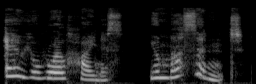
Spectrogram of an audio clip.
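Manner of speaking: high, breathy swooning sigh; sighing young lady. Acted. The girl swoons at Colin the prince in a high, sighing voice. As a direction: swoon over him, pitched high. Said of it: "clasped her hands together and sighed".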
